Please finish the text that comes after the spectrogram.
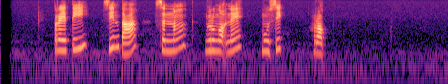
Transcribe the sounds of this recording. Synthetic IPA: pɾet̪i | sint̪a | sənəŋ | ŋɾuŋɔʔne | musɪk̚ | rɔk̚

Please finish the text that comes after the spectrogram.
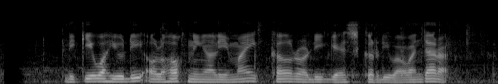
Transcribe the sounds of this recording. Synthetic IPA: nikiwaɦjudiʔɔlɔɦɔk̚niŋalimajkəlrɔdiɡɛskərdiwawaɲt͡ʃaɾa̰

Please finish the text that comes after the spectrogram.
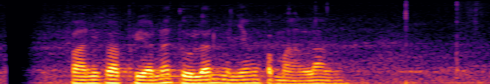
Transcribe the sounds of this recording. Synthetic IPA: fanifab̥ɾianad̪̥o̤lanməɲaŋpəmalaŋ

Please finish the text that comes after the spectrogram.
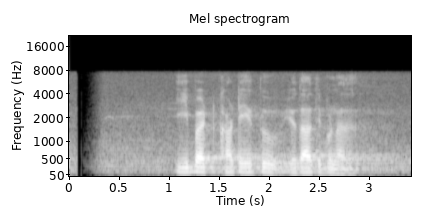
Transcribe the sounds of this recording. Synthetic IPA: iːbɐʈkʰɐʈejːt̪ujod̪aːt̪ibunɐd̪ə

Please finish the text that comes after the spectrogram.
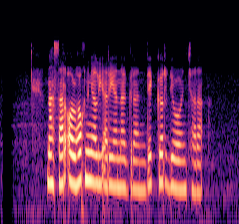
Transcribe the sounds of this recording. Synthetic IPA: nasarɔlɦɔk̚niŋaliaɾianaɡɾandɛkɨrdiwawaɲt͡ʃaɾa

